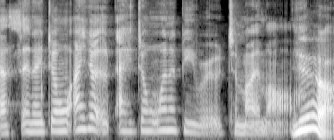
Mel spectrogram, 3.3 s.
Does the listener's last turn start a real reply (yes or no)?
yes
